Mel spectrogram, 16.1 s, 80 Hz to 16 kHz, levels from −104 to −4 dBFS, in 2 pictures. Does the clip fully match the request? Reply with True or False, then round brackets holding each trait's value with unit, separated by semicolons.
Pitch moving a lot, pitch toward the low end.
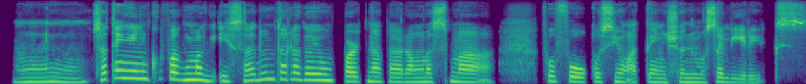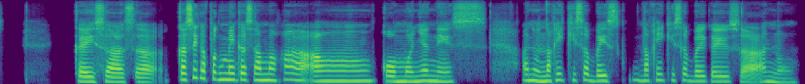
False (5.8 semitones; 215 Hz)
